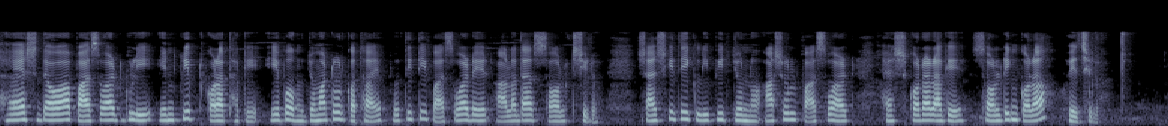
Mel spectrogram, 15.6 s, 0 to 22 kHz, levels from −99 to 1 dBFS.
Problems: constant background noise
